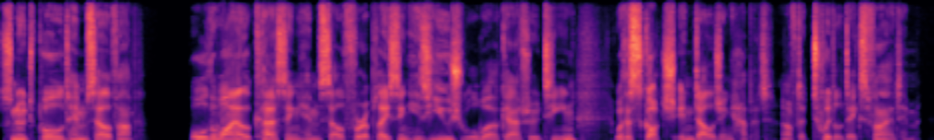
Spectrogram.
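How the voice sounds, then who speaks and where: A man's voice: fairly low pitch, lively intonation, moderate pace, dry recording. Dry, close male audiobook narrator. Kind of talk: dramatic scripted narration. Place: dry recording studio.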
